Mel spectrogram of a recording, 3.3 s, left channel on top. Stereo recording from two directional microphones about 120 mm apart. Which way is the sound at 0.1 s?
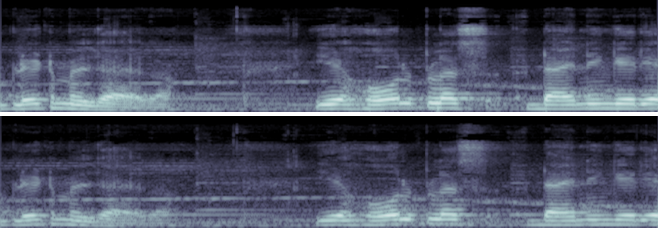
30° left (ahead or behind).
